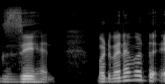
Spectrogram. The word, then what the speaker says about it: sehen: But whenever this s is at the beginning of a word, it sounds like zehen. It's not like sehen, it's zehen.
